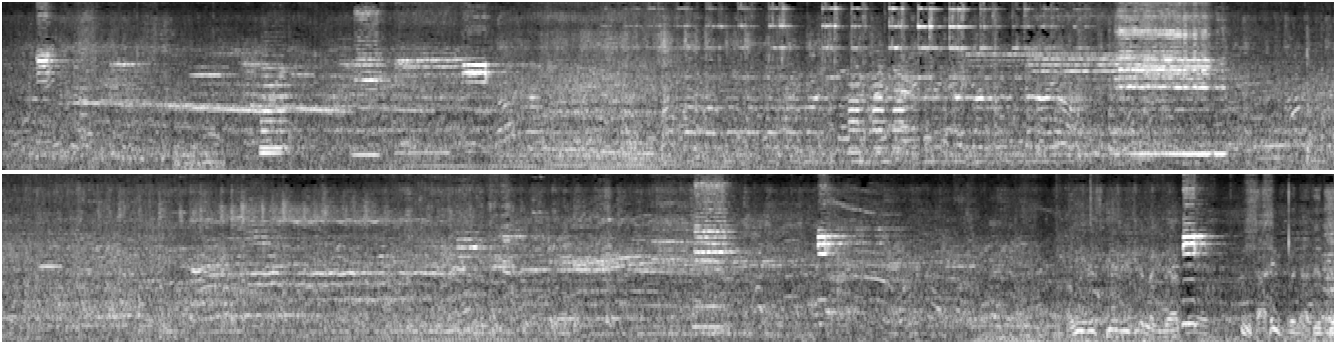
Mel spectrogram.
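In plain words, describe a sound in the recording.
Film music with singing plays.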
